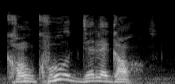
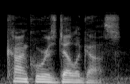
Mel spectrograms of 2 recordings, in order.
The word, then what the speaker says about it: Concours d'Elegance: The Concours d'Elegance. – Well, nice work. I just say Concours d'Elegance.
